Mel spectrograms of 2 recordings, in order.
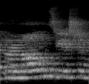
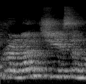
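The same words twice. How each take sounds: First: "प्रोनाउंसिएशन" with noun in the middle; "प्रोनाउंसिएशन" mispronounced with an ow sound; wrong ow vowel. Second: "प्रोनाउंसिएशन" with nun in the middle; "प्रोनाउंसिएशन" with a short u, no ow; correct pronunciation. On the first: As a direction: say "प्रोनाउंसिएशन" as pro-noun-ciation. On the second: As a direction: say "प्रोनाउंसिएशन" as pro-nun-ciation. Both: Shown as a demonstration. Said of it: "प्रोनाउंसिएशन नहीं होता है".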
